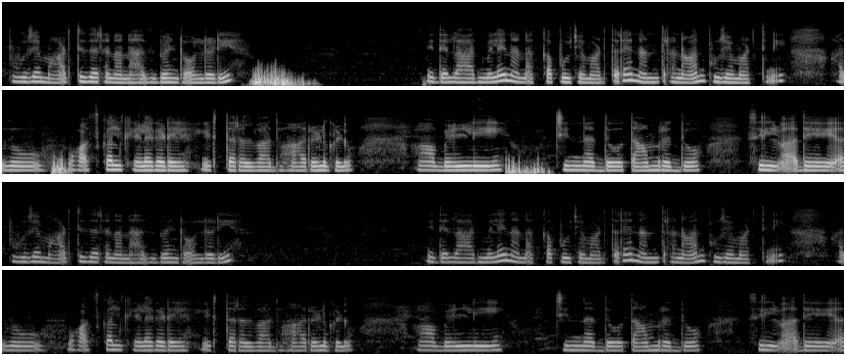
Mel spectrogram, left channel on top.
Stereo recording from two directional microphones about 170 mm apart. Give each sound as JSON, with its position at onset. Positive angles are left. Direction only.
{"t": 0.1, "sound": "speech", "side_deg": 30}
{"t": 4.2, "sound": "speech", "side_deg": 35}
